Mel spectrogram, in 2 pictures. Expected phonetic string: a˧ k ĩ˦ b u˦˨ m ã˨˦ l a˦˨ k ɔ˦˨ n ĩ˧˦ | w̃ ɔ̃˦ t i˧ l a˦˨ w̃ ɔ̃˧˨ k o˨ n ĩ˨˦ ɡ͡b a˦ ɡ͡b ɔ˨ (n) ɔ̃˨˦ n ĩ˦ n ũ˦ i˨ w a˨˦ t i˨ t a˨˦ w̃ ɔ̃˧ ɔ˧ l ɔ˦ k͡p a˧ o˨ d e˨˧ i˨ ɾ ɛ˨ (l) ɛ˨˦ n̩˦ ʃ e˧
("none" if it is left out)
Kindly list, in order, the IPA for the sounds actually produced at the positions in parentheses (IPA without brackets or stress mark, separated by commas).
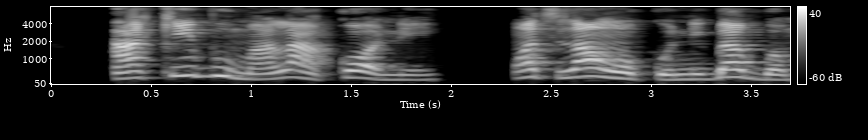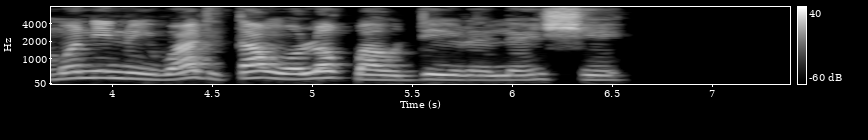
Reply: m, l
